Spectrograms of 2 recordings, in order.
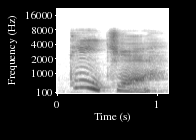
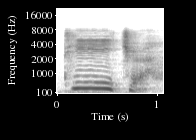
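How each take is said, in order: First: The stressed syllable is higher in pitch. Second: The stressed syllable is held longer. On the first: "highernya teacher" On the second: "longernya teacher"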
